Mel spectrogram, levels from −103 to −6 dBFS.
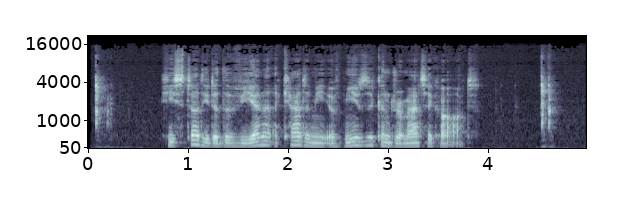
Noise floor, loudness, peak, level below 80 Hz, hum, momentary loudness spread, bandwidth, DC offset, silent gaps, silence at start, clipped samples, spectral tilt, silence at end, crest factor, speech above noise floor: -62 dBFS; -25 LUFS; -4 dBFS; -68 dBFS; none; 11 LU; 16.5 kHz; under 0.1%; none; 0.05 s; under 0.1%; -2.5 dB/octave; 0.3 s; 24 dB; 36 dB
